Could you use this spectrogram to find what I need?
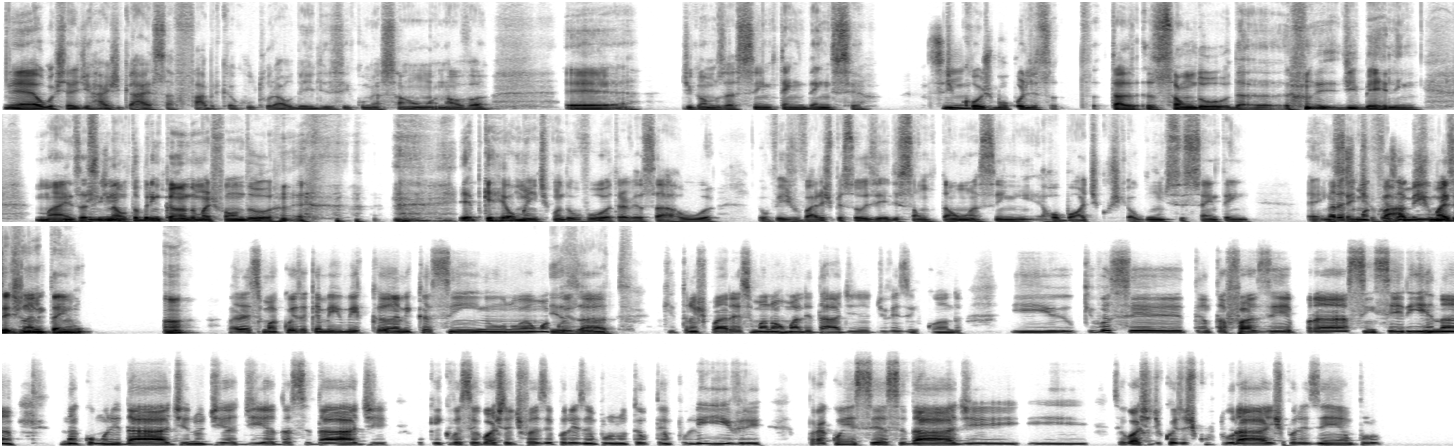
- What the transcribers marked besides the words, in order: "cosmopolização" said as "cosmopolilizatação"; laugh
- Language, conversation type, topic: Portuguese, advice, Como me adaptar a mudanças culturais e sociais rápidas?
